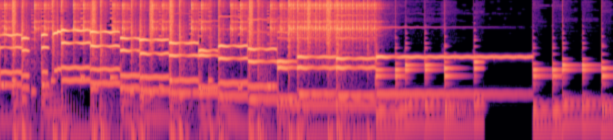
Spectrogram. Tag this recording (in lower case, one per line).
music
